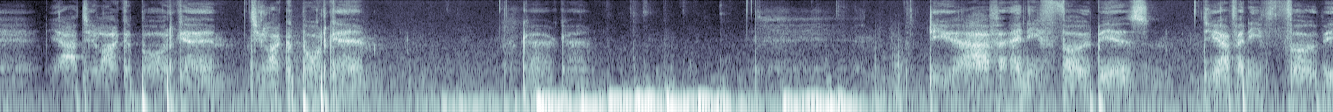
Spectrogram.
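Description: A man whispering close to the microphone, in breathy, hissing phrases with short gaps. A low, muffled rumble runs under the whisper from about four to six and a half seconds in.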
